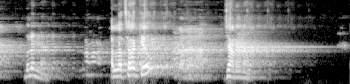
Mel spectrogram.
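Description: An elderly man preaches loudly and with fervour into a microphone, heard through a loudspeaker with echo.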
